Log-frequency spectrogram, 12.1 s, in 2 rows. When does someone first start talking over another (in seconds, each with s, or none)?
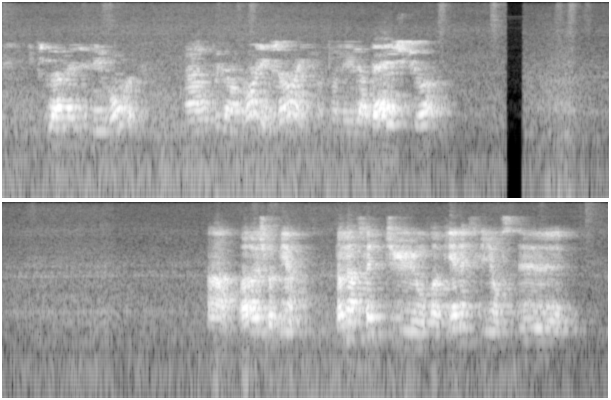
none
